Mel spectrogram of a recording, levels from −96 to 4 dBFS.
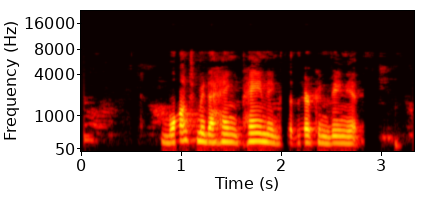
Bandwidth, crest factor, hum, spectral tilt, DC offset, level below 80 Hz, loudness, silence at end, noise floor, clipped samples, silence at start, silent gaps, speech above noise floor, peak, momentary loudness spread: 8 kHz; 18 dB; none; -7 dB/octave; under 0.1%; -74 dBFS; -28 LUFS; 0.55 s; -56 dBFS; under 0.1%; 0.05 s; none; 29 dB; -10 dBFS; 8 LU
